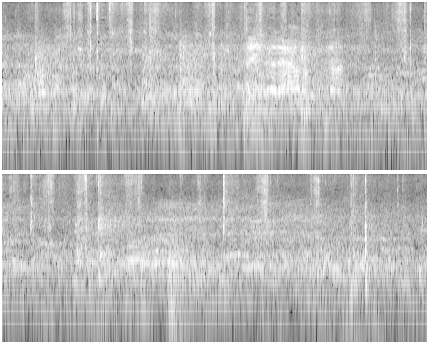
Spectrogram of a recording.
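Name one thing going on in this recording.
A knife scrapes scales off a large fish with quick, rasping strokes.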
